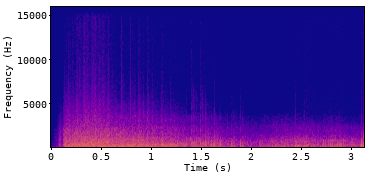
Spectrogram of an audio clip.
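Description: A heavy, rumbling roar of thunder bursts in and holds steady and loud, a dense low crackling rumble with no voices, its brighter edge fading slightly toward the end.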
